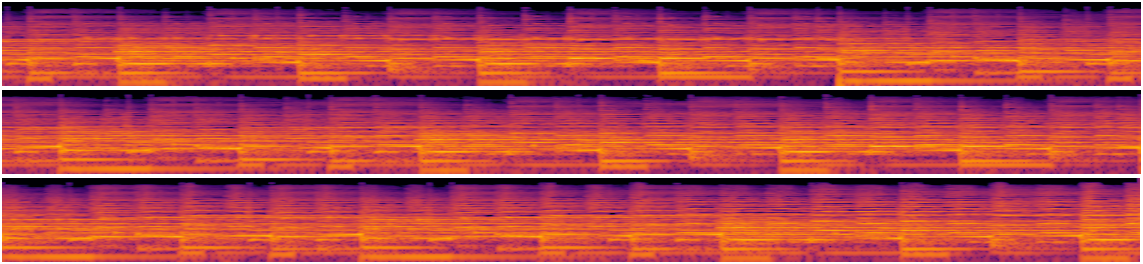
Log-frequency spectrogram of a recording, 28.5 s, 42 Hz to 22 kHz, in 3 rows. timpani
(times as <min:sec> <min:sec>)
0:18.3 0:28.4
